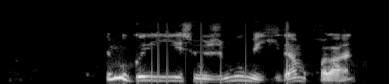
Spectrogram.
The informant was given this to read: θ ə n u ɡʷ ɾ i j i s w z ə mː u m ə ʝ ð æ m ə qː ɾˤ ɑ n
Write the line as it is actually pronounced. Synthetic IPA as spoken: θ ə m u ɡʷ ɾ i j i s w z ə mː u m ə ʝ ð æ m ə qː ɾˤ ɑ n

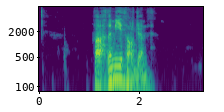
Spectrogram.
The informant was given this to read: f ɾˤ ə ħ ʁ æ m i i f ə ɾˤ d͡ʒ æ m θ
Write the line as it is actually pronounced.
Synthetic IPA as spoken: f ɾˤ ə ħ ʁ i m j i θ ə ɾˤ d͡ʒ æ m θ

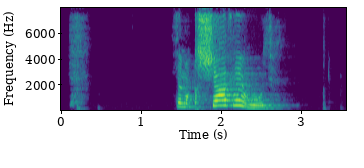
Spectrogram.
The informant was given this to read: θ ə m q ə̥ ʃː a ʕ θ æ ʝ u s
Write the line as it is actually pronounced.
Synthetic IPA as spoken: θ ə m q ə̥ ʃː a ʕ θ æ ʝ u θ

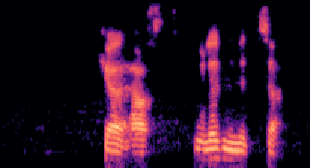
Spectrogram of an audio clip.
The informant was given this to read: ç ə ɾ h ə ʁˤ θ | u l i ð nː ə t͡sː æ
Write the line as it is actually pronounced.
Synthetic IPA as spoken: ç ə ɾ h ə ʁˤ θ | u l æ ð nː ə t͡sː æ

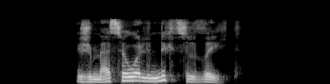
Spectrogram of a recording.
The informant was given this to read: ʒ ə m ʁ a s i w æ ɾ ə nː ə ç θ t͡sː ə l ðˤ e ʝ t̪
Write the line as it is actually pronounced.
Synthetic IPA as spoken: ʒ ə m ʕ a s æ w æ l ə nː ə ç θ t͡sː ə l ðˤ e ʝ t̪

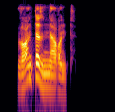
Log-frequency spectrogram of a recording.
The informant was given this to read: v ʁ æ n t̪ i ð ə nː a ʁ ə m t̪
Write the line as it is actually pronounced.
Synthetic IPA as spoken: v ʁ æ n t̪ æ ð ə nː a ʁ ə n t̪

